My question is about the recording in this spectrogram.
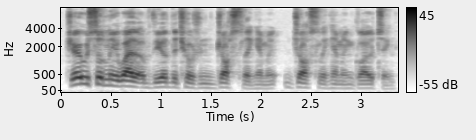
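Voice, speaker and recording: A man reading a children's book aloud in an animated storytelling manner. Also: lowish voice, fast. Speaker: audiobook reader. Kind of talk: storybook narration.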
